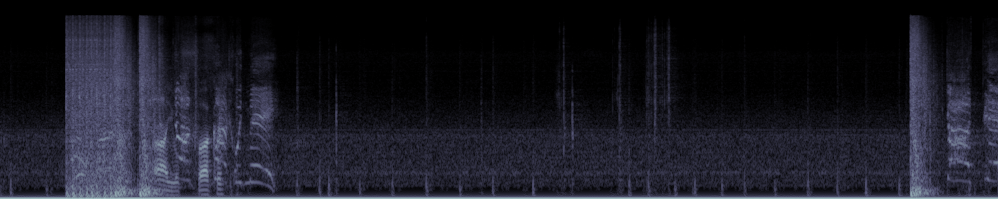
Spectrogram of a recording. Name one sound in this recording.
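A shotgun fires loudly with a short echoing ring.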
